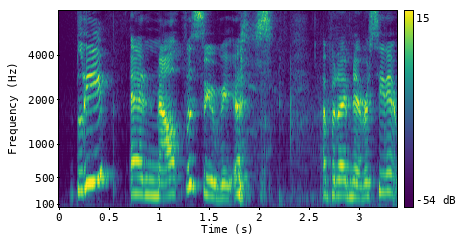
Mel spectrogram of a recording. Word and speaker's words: Vesuvius: V-E-S-U-V-I-U-S.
